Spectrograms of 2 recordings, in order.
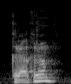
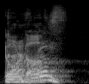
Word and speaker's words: Karakoram: Karakoram? No. I say Karakoram. – Yeah. – And I have been told off that this is a diaspora way of saying it. Karakoram hota hai. – Karakoram.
